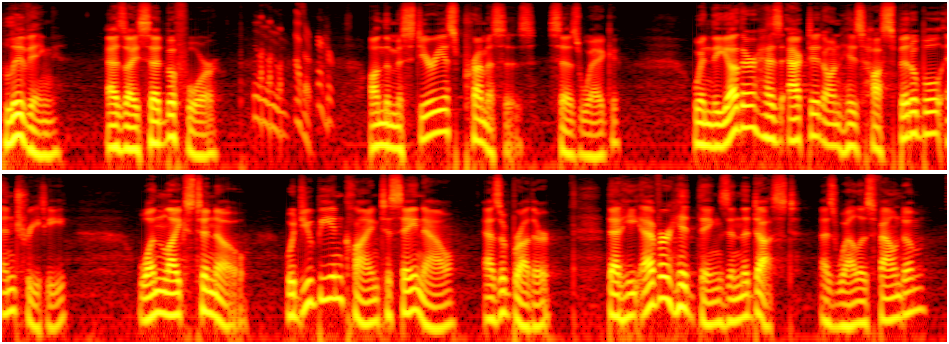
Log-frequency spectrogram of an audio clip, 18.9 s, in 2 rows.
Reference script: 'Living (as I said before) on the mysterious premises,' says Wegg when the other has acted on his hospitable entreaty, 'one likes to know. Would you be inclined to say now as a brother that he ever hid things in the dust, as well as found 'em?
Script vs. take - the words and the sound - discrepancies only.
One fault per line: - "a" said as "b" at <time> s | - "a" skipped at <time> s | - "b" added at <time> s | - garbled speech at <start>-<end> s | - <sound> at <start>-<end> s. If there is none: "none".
- chirp at 2.5-3.3 s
